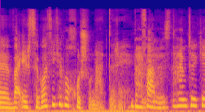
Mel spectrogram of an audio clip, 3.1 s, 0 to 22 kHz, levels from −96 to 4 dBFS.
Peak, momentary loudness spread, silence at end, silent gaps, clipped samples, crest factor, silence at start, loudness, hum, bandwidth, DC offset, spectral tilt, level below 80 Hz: 0 dBFS; 7 LU; 0 s; none; under 0.1%; 12 dB; 0 s; -13 LUFS; none; 16 kHz; under 0.1%; -5.5 dB/octave; -24 dBFS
